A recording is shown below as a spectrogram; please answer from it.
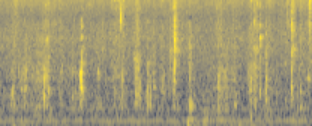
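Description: Very faint chewing of a soft oatmeal muffin, with a few small clicks scattered through, over a steady low hum; otherwise near silence.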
